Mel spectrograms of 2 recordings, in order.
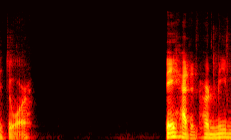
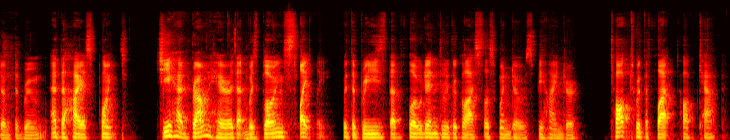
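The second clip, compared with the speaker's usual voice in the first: steady story reading, level and even; story narration; 8 semitones higher, 3 dB louder than usual. Acted. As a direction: read the scene out to a friend. S0 reads a story aloud.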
